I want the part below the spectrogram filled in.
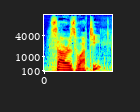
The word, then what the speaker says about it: Saraswati: Saraswati.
